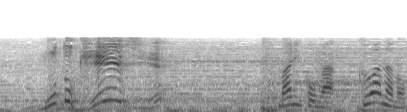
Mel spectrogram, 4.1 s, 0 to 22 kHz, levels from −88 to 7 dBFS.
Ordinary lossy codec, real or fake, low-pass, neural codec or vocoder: none; real; 5.4 kHz; none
